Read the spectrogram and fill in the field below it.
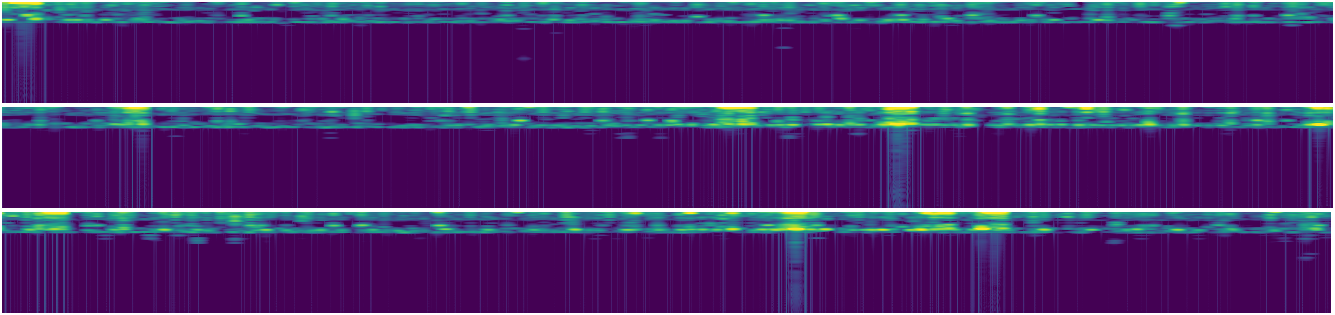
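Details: Crickets in a steady, high-pitched chorus of rapid shimmering pulses, with brief louder bursts every few seconds and no low sounds, voices or other animals.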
